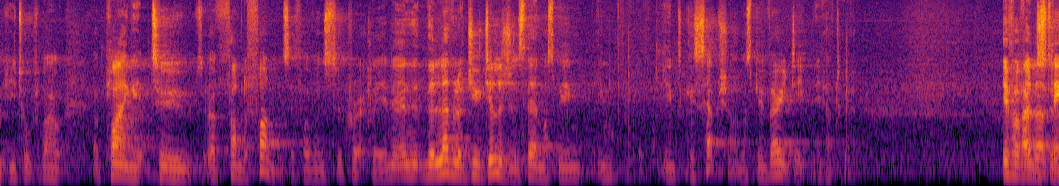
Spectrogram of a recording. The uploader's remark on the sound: In a panel session at Citywire Luxembourg 2018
